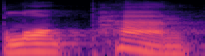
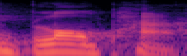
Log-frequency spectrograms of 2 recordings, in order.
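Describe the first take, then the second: First: The name is said with English sounds. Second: The name is said with French sounds.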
